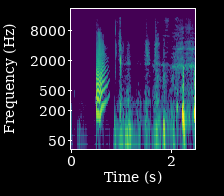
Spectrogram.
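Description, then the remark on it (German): A loud, brassy fart noise made with the hands blurts out once, sustained for a moment, followed by softer rustling and a few faint thumps. “Das, ich mache es meistens so, dass ich, wenn ich irgendwo im Studio stehe und ähm, ich warten muss, dann fange ich an, mit den Händen zu pupsen.”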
